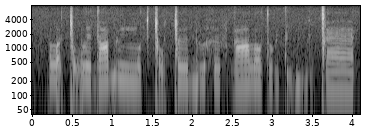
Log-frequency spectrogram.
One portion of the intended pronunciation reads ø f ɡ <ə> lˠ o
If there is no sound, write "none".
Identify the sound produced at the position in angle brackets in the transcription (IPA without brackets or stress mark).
ɑ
